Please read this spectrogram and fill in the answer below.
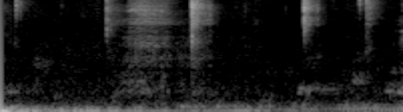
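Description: Lilla Rose Flexi Flip, a beaded metal hair clip, being handled and flipped over in the fingers to switch it from its smaller to its larger size: a soft knock at the start, then a few light, scattered clicks.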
